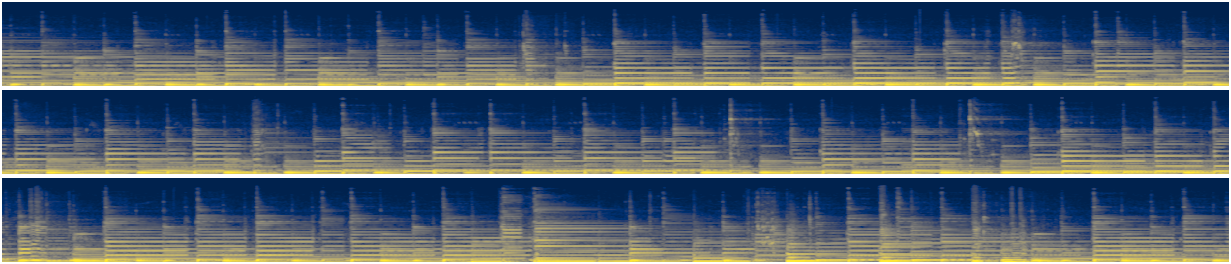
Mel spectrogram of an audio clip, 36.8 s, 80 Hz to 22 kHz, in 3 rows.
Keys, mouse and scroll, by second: 4.8-6.4 drag, 8.2-11.2 drag, 11.8-13.3 drag, 22.1-23.8 middle drag, 24.6 s, 24.7 s, 27.7-29.4 drag, 28.1 KP_1, 28.1 KP_1, 30.6 g, 31.6 g.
